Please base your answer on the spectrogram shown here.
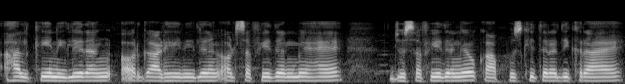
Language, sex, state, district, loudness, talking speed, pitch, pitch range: Hindi, female, Maharashtra, Washim, -14 LUFS, 220 wpm, 175 Hz, 170-180 Hz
